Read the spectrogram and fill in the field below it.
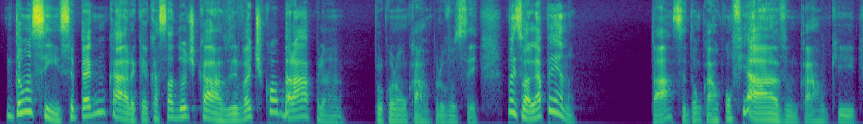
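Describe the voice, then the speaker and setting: A man's voice: mid-range voice, sing-song, fast talker, dry recording. A middle-aged man, talking casually and rambling to camera, full of fillers and tag questions. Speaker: physiotherapist YouTuber.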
